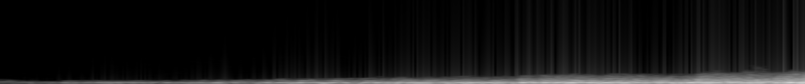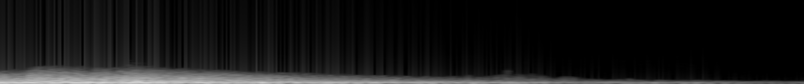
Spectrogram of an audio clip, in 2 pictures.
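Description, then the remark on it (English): A sustained kettle drum roll that swells from soft to loud and fades away again, a low rumbling tremolo evoking rolling thunder, heard on its own without voices. “The sound of thunder, for example, can be suggested, and with quite a degree of realism, by a roll on the kettle drum.”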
